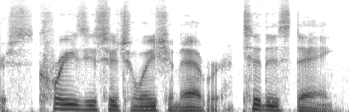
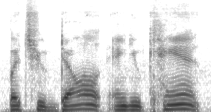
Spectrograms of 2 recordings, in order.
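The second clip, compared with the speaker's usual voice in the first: ordinary talk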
